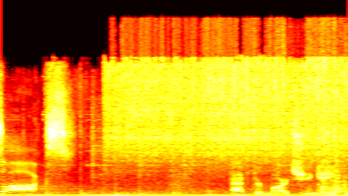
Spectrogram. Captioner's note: sizzling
